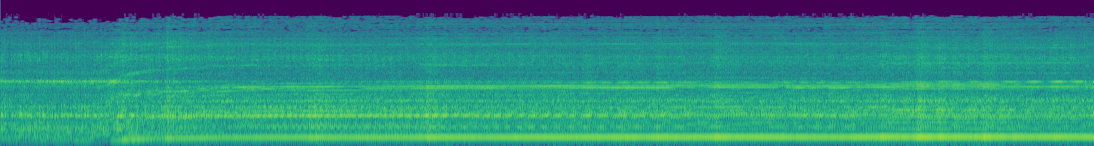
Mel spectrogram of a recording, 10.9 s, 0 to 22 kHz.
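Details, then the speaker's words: Sunbeam Mixmaster Model 12 vintage mixer, first plug-in before restoration, badly cracked cord: motor spins up into a steady low hum with a harsh, gritty edge; runs rough, cause not yet known, to be found on full disassembly. "So it doesn't matter because it's going to be completely taken apart. We can, figure out what's wrong with it at that point."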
